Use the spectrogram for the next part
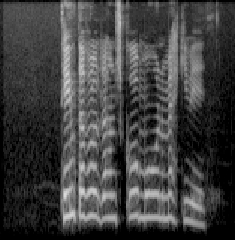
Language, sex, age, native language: Icelandic, female, 15, Icelandic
